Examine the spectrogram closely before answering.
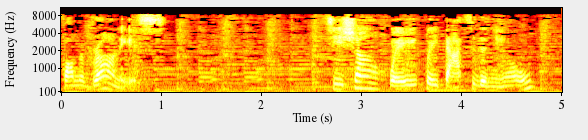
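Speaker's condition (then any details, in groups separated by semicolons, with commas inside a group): No condition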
